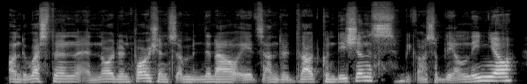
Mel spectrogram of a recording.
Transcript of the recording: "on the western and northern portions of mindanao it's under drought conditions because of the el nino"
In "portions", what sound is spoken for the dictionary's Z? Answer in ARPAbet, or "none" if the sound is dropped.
S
